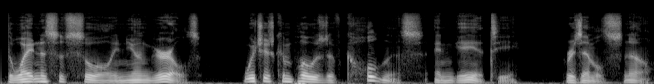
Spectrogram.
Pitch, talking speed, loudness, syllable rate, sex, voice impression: 95 Hz, 145 wpm, -20 LUFS, 4.4 syllables/s, male, very masculine, very adult-like, very middle-aged, slightly relaxed, powerful, slightly bright, slightly soft, slightly muffled, slightly fluent, slightly raspy, cool, very intellectual, slightly refreshing, sincere, very calm, mature, friendly, reassuring, unique, slightly elegant, slightly wild, sweet, lively, kind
